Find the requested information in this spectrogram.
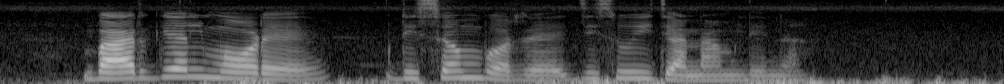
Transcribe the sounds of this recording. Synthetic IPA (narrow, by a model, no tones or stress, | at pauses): baɾɡɛlmɔɽɛɖisəmbɔɾːɛd͡ʒisujd͡ʒanamlɛna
